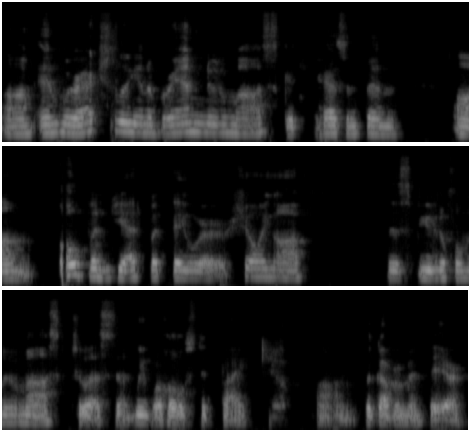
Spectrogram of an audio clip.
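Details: Adult woman speaking; normal speech.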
